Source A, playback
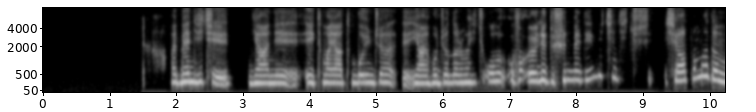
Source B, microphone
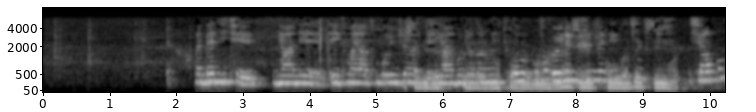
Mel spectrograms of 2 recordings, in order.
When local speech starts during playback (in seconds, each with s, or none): 5.4 s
